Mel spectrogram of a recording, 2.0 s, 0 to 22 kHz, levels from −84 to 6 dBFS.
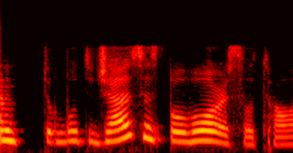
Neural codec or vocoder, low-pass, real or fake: codec, 16 kHz, 0.5 kbps, X-Codec, HuBERT features, trained on balanced general audio; 7.2 kHz; fake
